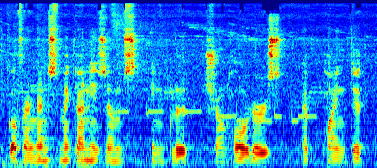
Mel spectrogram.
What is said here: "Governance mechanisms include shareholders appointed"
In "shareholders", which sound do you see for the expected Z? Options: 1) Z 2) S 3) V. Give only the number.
2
